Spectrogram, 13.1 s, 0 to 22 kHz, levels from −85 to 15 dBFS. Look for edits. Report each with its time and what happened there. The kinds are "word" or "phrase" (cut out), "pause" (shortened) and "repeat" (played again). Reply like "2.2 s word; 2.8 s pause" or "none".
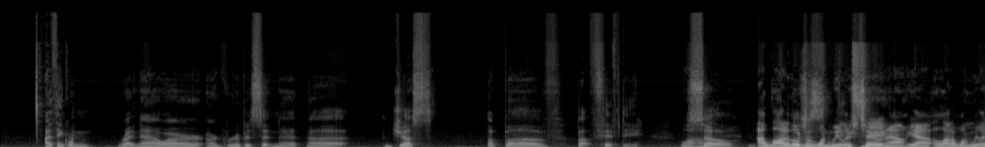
0.9 s phrase; 4.0 s pause; 7.6 s pause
